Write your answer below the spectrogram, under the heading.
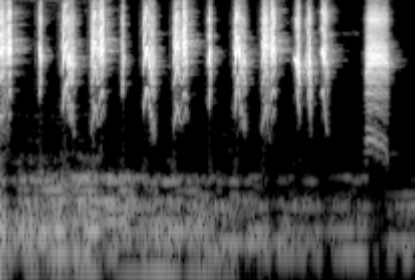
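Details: Indonesian long-tailed bird singing in the afternoon with quick scratchy, squawking chirps over a steady low background murmur, ending in a longer harsh buzzy note.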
